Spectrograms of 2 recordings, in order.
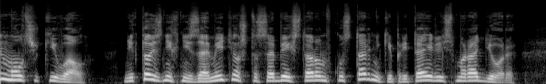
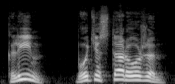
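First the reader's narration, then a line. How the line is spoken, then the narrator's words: Distant shout through cupped hands. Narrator (Russian): Сложив руки рупором, прокричал кто-то с другого берега реки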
